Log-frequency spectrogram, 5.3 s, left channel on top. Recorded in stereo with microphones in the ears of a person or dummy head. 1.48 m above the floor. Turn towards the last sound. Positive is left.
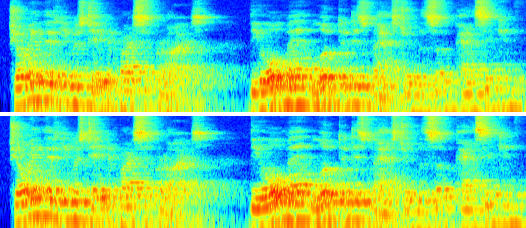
turn(degrees=25)  # may be behind; listen again after turning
